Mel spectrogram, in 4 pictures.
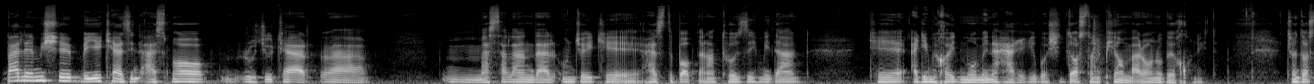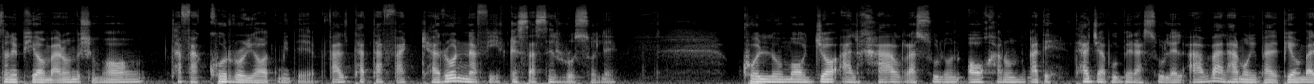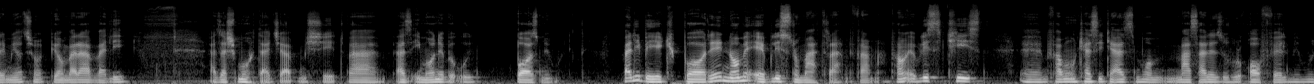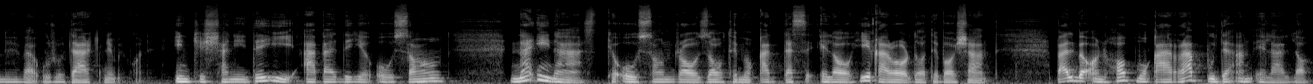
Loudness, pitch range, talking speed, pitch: -21 LUFS, 105-125 Hz, 140 wpm, 110 Hz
